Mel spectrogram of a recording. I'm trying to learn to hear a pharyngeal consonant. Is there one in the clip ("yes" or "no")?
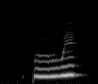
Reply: no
